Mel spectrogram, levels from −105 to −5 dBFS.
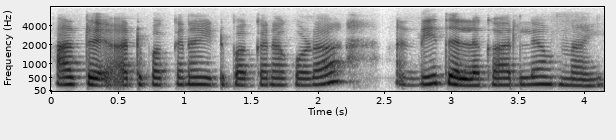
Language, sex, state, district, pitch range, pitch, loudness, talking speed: Telugu, female, Andhra Pradesh, Krishna, 235-255 Hz, 245 Hz, -18 LUFS, 130 wpm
